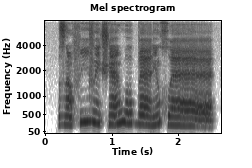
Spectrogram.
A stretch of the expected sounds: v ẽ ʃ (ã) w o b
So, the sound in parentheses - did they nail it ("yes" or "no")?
no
